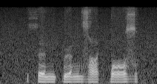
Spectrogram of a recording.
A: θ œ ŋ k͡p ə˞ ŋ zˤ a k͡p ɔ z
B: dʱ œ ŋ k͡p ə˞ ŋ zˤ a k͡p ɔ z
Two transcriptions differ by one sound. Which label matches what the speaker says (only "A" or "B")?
A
